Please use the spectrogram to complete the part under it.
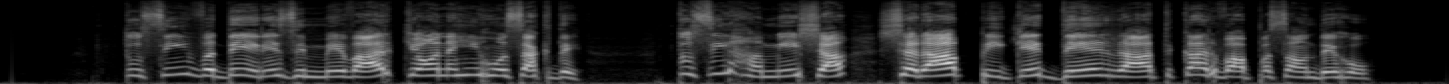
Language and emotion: Punjabi, angry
